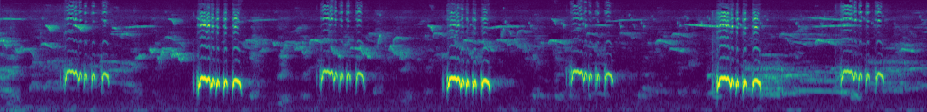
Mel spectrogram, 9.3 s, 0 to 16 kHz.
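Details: Local zebra doves with big voices, thirty-five birds in the collection: a low, rolling trilled coo repeated about every 1.3 seconds, seven phrases in all, with faint high chirps in the background.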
